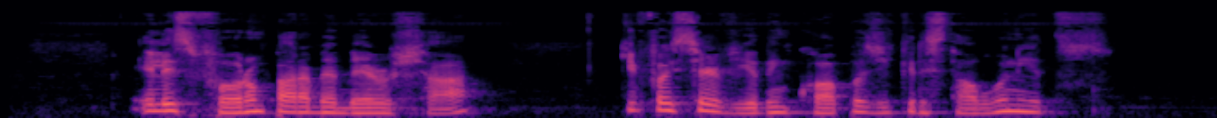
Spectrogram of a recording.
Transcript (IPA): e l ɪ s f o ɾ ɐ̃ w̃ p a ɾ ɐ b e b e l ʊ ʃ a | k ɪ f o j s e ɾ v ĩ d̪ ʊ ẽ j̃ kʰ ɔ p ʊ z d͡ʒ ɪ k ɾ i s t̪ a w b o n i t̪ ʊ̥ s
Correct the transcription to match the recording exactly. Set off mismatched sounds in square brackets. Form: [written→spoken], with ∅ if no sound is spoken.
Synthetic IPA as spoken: e l ɪ s f o ɾ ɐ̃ w̃ p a ɾ ɐ b e b e [l→ɾ] ʊ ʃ a | k ɪ f o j s e ɾ v [ĩ→i] d̪ ʊ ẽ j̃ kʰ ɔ p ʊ z d͡ʒ ɪ k ɾ i s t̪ a w b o n i t̪ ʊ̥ s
